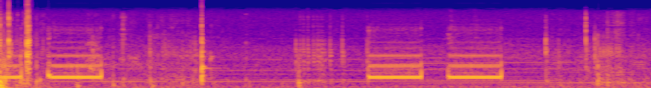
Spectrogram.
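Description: Telephone ringing tone heard down the line while a call connects. It comes in the British double-ring pattern: two short rings close together, a pause of about two seconds, then two more.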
